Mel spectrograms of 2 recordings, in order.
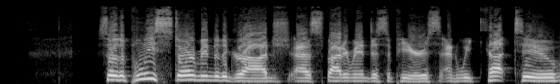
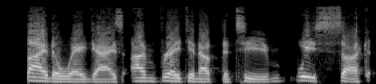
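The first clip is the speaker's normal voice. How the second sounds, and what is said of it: Cartoon character voice, getting worse. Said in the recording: “my Fancy Dan is getting worse by the impersonation”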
